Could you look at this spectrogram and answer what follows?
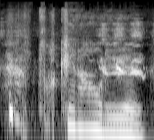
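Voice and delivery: mock-incredulous outburst; angry. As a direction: repeat it in indignant disbelief. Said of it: "'Cause I was really angry".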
